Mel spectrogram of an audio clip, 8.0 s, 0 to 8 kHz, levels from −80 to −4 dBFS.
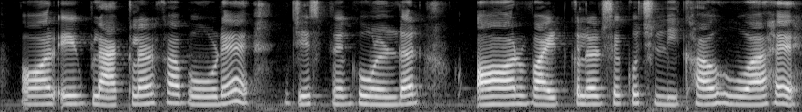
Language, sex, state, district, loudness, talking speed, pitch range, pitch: Hindi, female, Bihar, Saran, -17 LUFS, 135 wpm, 210-225 Hz, 220 Hz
